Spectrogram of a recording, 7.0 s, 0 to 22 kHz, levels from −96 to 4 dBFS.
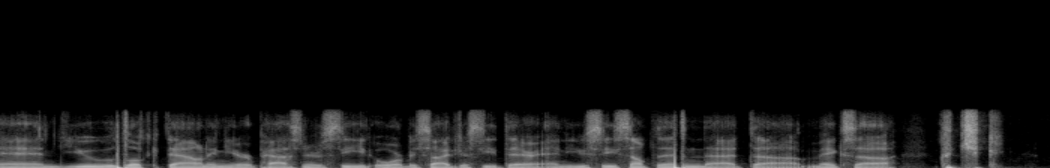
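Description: At 0.79 s and again at 4.51 s there's invalid numbers at full scale: a calculation blew up, pinning the output flat at maximum for about 46 ms, which fits a 2048-sample block, so each lands as a hard bang.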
